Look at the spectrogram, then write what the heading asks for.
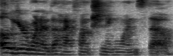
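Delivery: plain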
